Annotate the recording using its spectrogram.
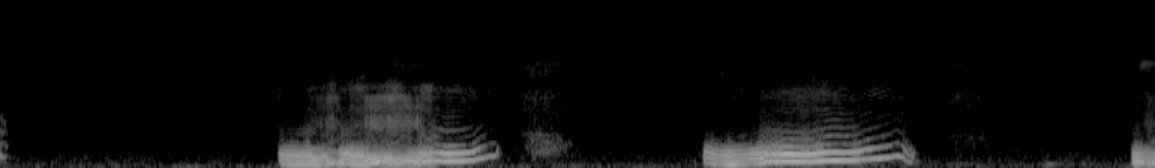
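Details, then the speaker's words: Cute dog snoring loudly while sleeping: loud, rough, drawn-out snores on each breath in, about two in ten seconds, with softer snuffles between. "Sarah, wake up. You're fucking snoring like a motherfucker."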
